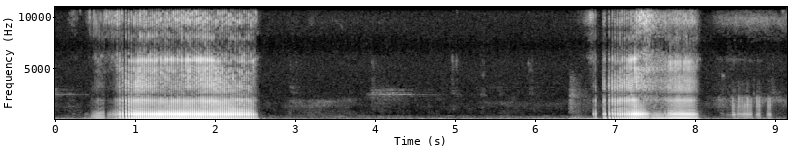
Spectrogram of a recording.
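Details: Sleeping pug giving two loud, rasping snores about six seconds apart, each a drawn-out vibrating rumble lasting one to two seconds, with quiet indoor room noise between them.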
